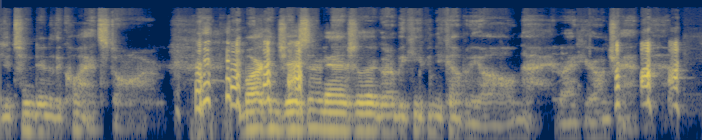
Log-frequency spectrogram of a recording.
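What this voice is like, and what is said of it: Low, deep, soothing radio voice. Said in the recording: “give him your low, deep voice. It's very comforting.”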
